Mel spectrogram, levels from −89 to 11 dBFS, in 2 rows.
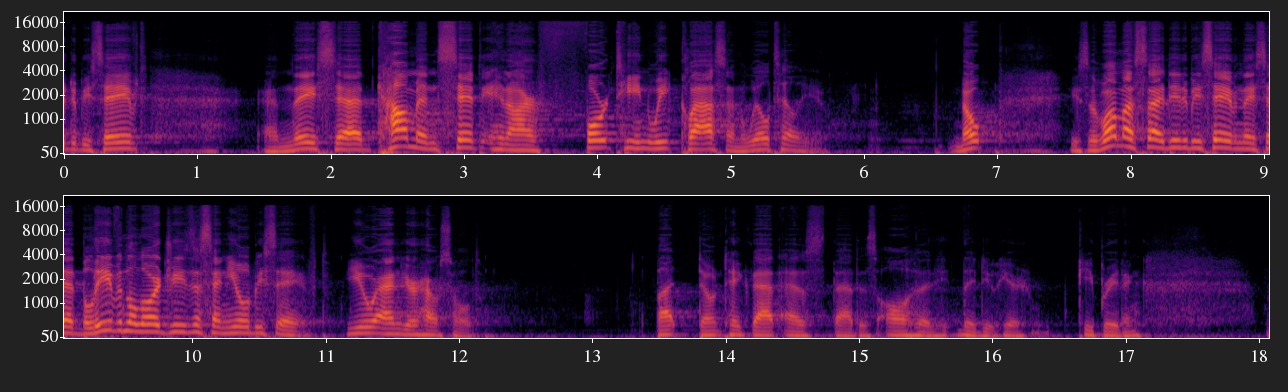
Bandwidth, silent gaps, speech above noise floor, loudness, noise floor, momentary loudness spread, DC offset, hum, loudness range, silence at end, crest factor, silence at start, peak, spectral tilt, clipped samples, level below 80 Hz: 17.5 kHz; none; 36 dB; -27 LUFS; -63 dBFS; 19 LU; under 0.1%; none; 9 LU; 0.5 s; 24 dB; 0 s; -4 dBFS; -5 dB/octave; under 0.1%; -50 dBFS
